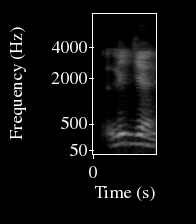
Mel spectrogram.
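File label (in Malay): "legion", Malay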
